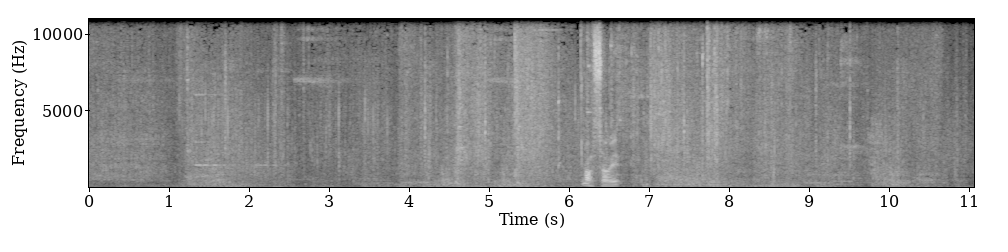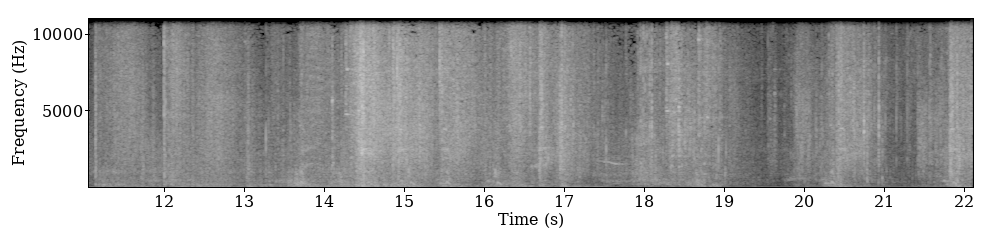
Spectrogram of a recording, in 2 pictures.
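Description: Heavy footsteps of a large monster thud on the ground.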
